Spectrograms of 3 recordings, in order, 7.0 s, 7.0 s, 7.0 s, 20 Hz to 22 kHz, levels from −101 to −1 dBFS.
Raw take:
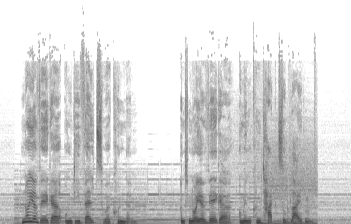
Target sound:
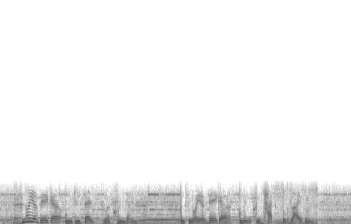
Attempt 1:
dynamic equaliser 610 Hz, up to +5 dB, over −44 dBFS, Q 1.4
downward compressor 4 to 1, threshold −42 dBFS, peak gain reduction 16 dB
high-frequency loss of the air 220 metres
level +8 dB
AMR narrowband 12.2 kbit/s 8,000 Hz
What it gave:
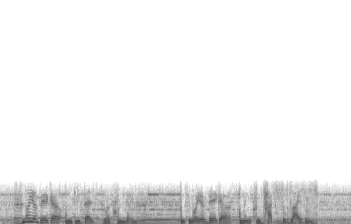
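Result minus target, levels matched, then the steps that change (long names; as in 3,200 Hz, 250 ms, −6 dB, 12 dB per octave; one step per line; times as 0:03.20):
downward compressor: peak gain reduction −5 dB
change: downward compressor 4 to 1, threshold −48.5 dBFS, peak gain reduction 21 dB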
